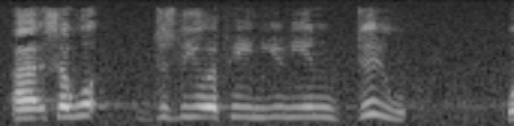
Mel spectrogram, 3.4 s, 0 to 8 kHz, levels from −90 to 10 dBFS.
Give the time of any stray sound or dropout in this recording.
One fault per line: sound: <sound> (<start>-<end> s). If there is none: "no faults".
no faults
